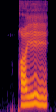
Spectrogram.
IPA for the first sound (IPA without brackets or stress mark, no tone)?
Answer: q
